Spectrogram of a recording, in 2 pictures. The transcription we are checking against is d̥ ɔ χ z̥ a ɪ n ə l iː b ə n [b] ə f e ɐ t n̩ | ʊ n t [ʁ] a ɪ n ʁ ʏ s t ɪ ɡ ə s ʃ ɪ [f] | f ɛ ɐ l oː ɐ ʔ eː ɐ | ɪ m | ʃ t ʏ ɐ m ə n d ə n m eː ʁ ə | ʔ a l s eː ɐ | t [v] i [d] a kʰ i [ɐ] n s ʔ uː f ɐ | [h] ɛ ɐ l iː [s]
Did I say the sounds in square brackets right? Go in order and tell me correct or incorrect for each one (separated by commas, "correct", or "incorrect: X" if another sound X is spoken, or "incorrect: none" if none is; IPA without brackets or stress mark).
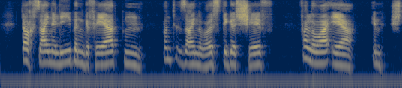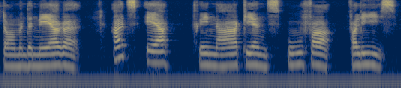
incorrect: ɡ, incorrect: z, correct, incorrect: ʁ, incorrect: n, incorrect: ə, incorrect: f, correct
